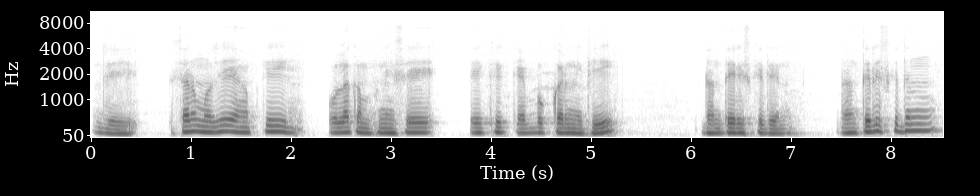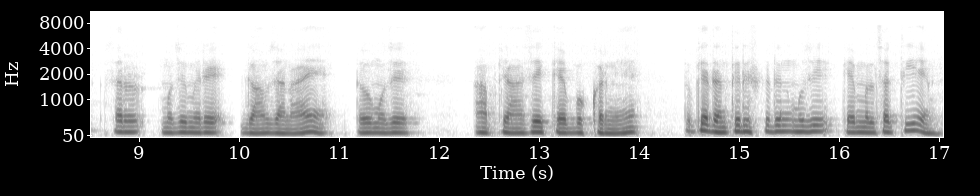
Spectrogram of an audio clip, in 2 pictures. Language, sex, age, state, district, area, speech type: Hindi, male, 18-30, Rajasthan, Jodhpur, rural, spontaneous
